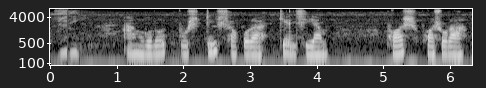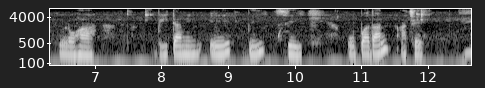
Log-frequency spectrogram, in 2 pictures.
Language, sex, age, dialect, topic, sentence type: Bengali, female, 18-24, Rajbangshi, agriculture, statement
